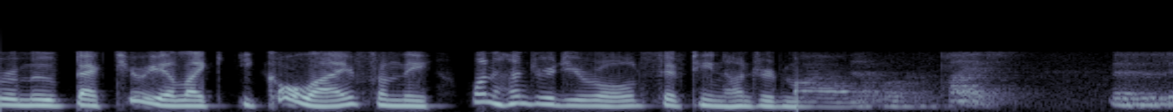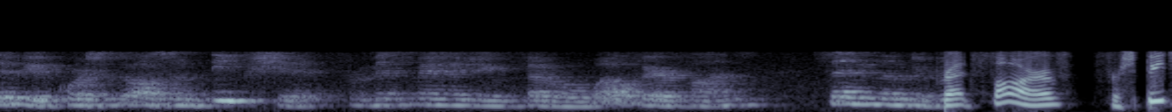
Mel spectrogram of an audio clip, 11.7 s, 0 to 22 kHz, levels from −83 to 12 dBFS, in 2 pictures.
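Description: At 3.98 s the speech abruptly turns roomy and hollow, thinner in the bass, roughly 10 dB quieter, with room noise now audible beneath it. This is likely a switch to a distant microphone. The close sound snaps back at 10.59 s.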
